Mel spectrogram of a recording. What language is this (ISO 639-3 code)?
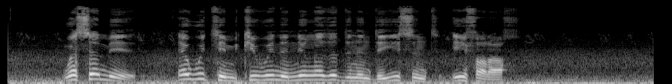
kab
